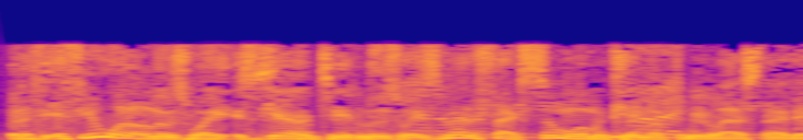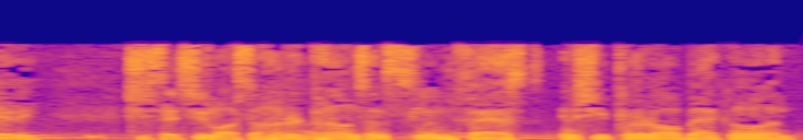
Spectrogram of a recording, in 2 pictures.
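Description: A man's voice: medium pitch, big pitch swings, fast, a crowd in the background. An American man hosting a morning radio show with top-40 DJ patter and banter. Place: radio studio. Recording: dull aircheck tape with music behind.

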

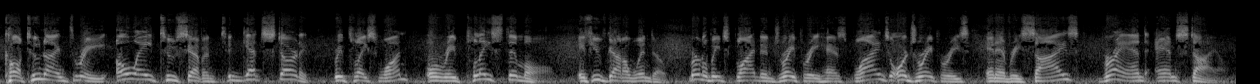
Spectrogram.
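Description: A man delivering an upbeat scripted sales pitch as a commercial announcer. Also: expressive, normal speed, few pauses, slight background noise.

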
